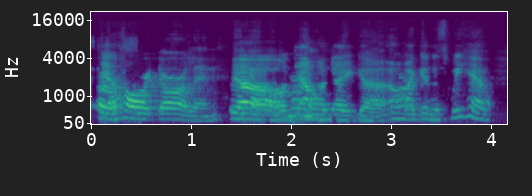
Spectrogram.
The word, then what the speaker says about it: Dahlonega: yes, I have a friend who moved here from California, and she called it Dahlonega. And I said, oh, no. It's Dahlonega. Lanaga, yes. Bless her Yes. heart, darling. Oh, Dahlonega.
